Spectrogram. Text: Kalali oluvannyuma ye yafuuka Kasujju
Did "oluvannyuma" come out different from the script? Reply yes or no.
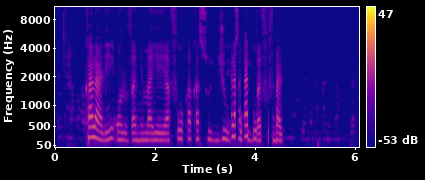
no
